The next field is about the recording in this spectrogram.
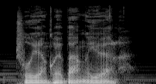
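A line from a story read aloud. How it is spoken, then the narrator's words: Hoarse. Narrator (Chinese): 老沈嘶哑着声音说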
